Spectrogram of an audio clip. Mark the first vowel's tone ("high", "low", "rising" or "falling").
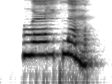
high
